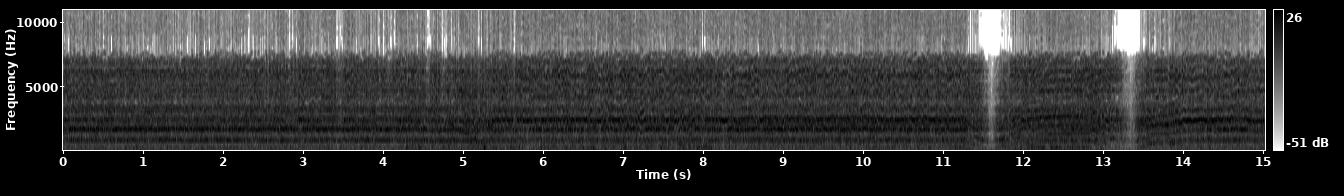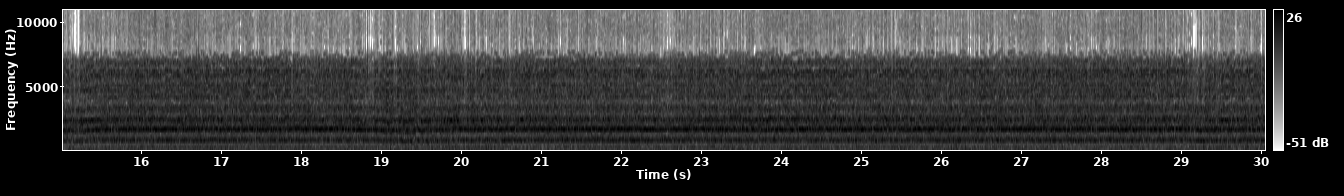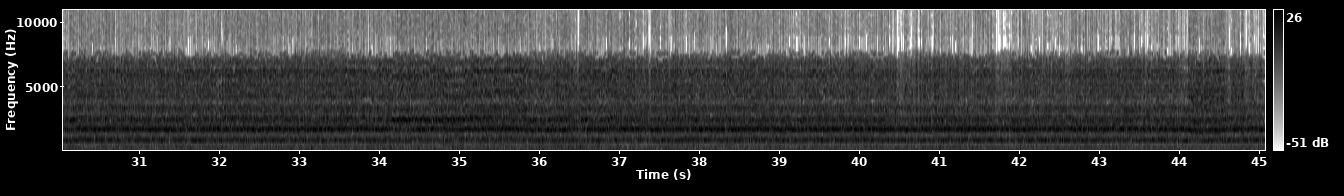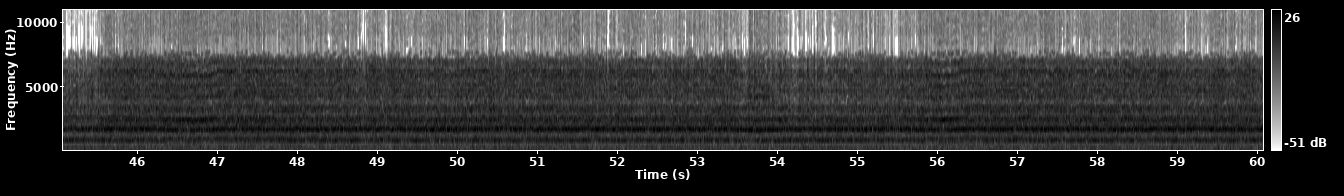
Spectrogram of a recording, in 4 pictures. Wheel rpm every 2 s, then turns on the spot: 230, 230, 220, 210, 210, 180, 140, 200, 230, 230, 240, 230, 230, 230, 230, 230, 230, 220, 230, 230, 230, 230, 230, 230, 230, 230, 230, 230, 230, 230.
none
